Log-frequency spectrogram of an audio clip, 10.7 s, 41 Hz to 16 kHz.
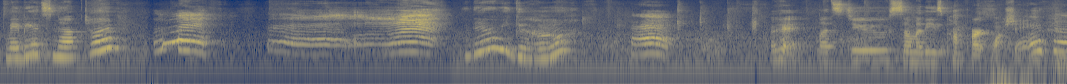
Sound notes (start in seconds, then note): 2.7 baby crying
